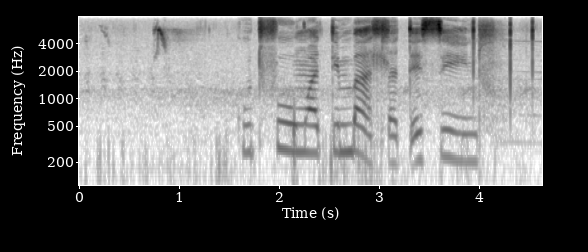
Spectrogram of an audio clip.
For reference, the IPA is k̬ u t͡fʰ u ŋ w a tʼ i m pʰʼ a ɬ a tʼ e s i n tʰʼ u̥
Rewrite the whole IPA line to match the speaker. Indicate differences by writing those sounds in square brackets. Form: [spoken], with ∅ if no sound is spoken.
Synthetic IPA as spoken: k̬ u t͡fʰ u ŋ w a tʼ i m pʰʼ a ɬ a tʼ e s [iː] n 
